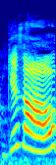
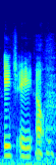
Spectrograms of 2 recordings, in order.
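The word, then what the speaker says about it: Gysahl: We just learned it's called Gizal, but he's right. Okay. That's how it looks. Gizal. It's Gyshal.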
